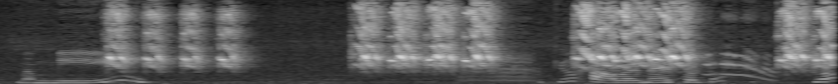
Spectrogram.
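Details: Angry pet Indian ringneck parakeet, a talking bird, mixes loud rasping squawk bursts with a few tonal, speech-like rising and falling notes.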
